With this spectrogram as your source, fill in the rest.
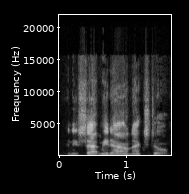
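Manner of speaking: ordinary talk, nothing marked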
